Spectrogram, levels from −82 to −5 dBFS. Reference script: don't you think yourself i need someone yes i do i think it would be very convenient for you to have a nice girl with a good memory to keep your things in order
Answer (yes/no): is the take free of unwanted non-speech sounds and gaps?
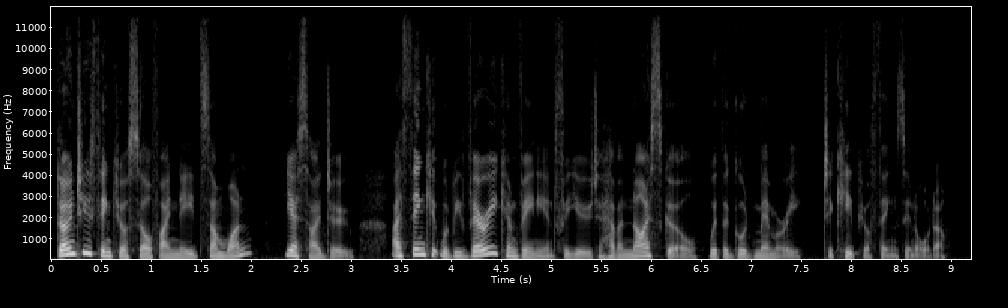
yes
